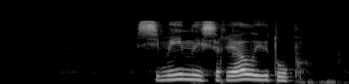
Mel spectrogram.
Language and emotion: Russian, neutral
